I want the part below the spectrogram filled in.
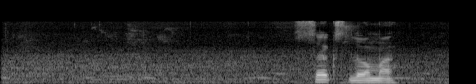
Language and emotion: Russian, neutral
